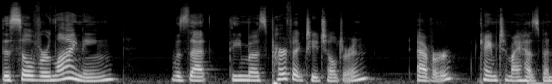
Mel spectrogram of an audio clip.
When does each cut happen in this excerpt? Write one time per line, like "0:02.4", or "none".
none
